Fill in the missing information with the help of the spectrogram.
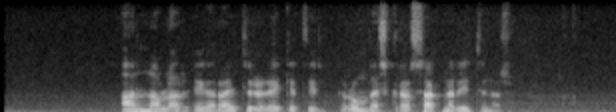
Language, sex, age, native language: Icelandic, male, 50-59, Icelandic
